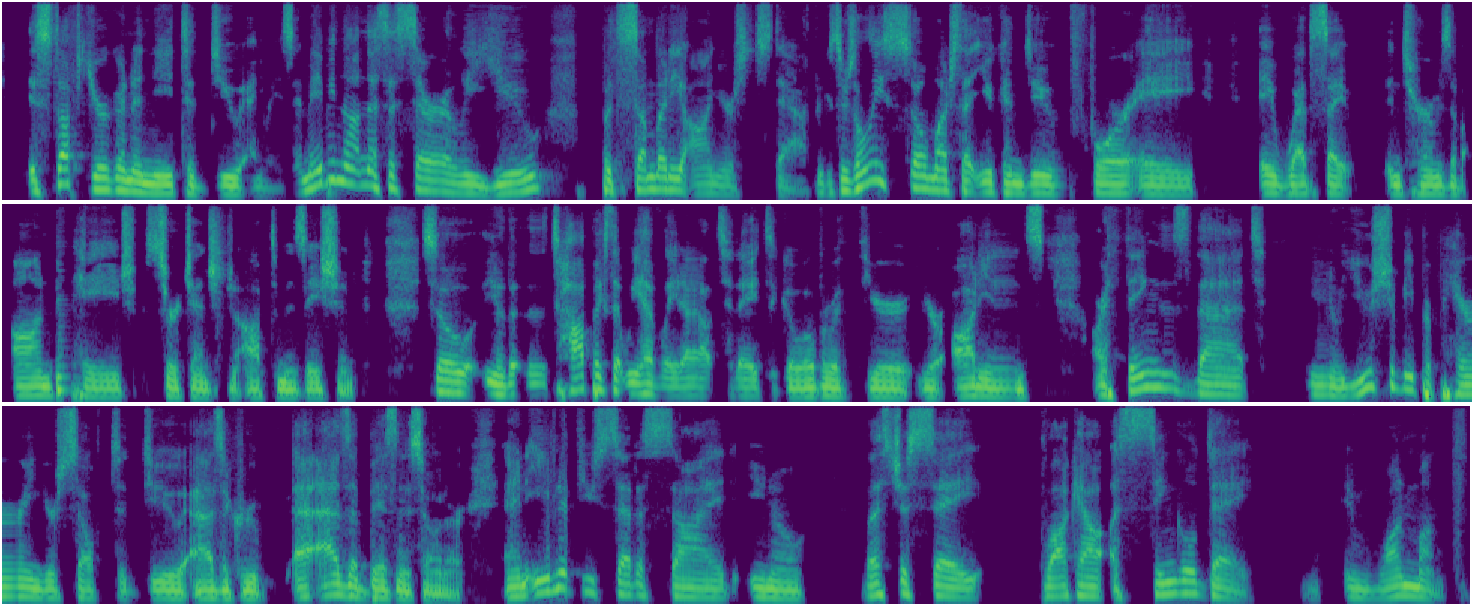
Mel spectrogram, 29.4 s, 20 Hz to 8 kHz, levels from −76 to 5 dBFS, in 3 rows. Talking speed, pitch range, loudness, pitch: 200 wpm, 85-120 Hz, -19 LUFS, 95 Hz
